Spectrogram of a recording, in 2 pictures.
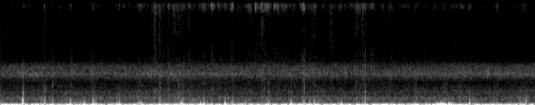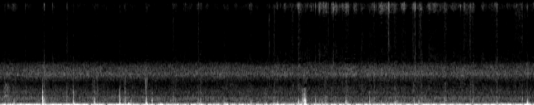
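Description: Hoofbeats of a horse trotting on a lunge line over grass and dirt: a quick, uneven run of dull thuds, over a steady low hum.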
